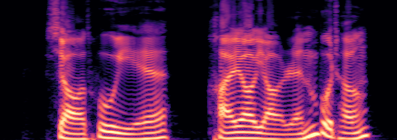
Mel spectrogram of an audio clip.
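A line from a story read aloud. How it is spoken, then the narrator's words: Sneering. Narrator (Chinese): 黑衣人冷笑着说道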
